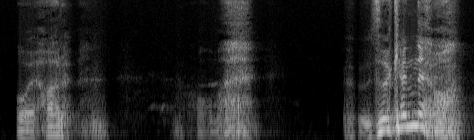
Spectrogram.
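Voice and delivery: measured, deliberate delivery. Doing an impression for the others who have their eyes closed: imitating Miyano. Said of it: "モノマネというモノマネをやってない".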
